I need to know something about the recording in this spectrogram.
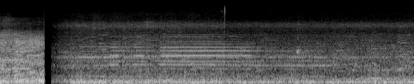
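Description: Street traffic noise with a horn sounding one long, steady note for about two seconds, after a brief crowd din is cut off half a second in.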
